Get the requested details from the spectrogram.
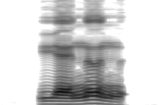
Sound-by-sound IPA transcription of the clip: ɥ ɛ˧˥ n ə˥˩ n

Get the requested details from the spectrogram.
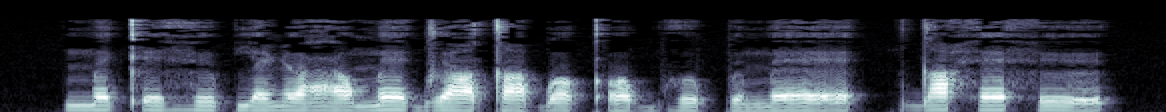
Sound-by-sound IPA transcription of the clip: m ɛ kʼ e ɦ ʏ p j ɛ ɳ œ ʕ ɔ m ɛ ɡ l œ tˤ y ɓ ɔ kʼ ɔ bʱ ʊ p ʏ m ɛ | dˤ y h ɛ h ʏ

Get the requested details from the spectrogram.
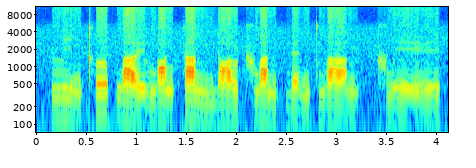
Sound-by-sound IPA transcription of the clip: l ḭ˨˩ n kʰ ɤ˥ p w a̰˨˩ ɪ̯ l w ɑ˥˧ ŋ k a˥˧ n m j ɑ˥˧ ʊ̯ ʈ͡ʂ w a˥˩ n p ɥ ɛ˧˥ n t̪ w a˥˩ n | ʈ͡ʂ w ḛ˨˩˦ ɪ̯

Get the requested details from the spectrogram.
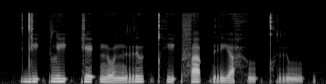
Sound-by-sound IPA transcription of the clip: d i˥˩ ʔ p l i˥˩ ʔ k e˥˩ ʔ n o˧ n r ɯ˥˩ k̚ pʰ i˦˥ ʔ f a˥˩ p̚ r i˧ a̯ h u˨˩ ʔ kʰ r u˨˩ ʔ

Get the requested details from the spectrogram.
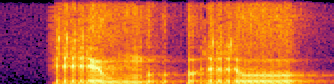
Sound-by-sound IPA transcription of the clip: r ʉ w m ṵ ʔ ṵ r u

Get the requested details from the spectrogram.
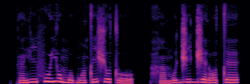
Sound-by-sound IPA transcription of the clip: k ɛ̃˨ j i˧ f u˦ j o˦˨ m o˨ b ɔ̃˨ t i˨˦ ʃ o˧ t o˨ | h ã˨ m o˨˦ d͡ʒ i˦ d͡ʒ ɛ˦˨ ɾ ɔ˨˦ t ɛ˦

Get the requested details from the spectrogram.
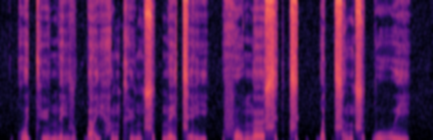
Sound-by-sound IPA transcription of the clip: kʷ ɐ˥ j t̪ʰ yː˨ n̪ e˨˩ j l ʊ˧ k̚ l aː˨ j h ɐ˨ ŋ kʰ yː˨ ŋ s ɵ˨˥ t̚ n̪ e˥ j t͡s e˨˧ j | f o˥ w n̪ œː˧ s ɪ˧ k̚ t͡s ɪ˧ k̚ ɪ˥ k̚ w ɐ˨ t̚ s ɐ˨˥ ŋ s ɵ˨ t̚ w uː˧ j

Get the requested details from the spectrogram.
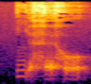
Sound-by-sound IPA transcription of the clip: ʎ ɛ̰ h ɛ̰ h o̰

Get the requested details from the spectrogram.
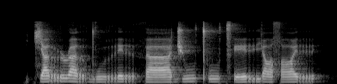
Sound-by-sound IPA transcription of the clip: t͡ɕ a r ɹ a r d w u r e r θ aː d͡ʒ uː tʼ uː t͡sʼ eː r j eː sˤ eː r

